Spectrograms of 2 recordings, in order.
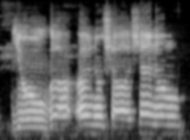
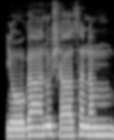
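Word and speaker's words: योगानुशासनम्: सबसे पहले पहले सूत्र में आपने बोला अथ योगा अनुशासनम, अनु तो बताया ही नहीं था, बस सीधा बोलना योगानुशासनम बोलिए।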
